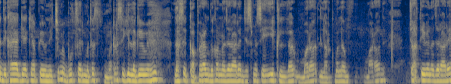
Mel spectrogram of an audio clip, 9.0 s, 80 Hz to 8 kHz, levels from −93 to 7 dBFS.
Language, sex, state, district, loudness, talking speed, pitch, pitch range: Maithili, male, Bihar, Supaul, -18 LUFS, 245 wpm, 160 Hz, 150-170 Hz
